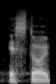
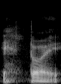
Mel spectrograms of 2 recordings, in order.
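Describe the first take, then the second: First: It is said with a clear s sound. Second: It is said with a breathy h sound.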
